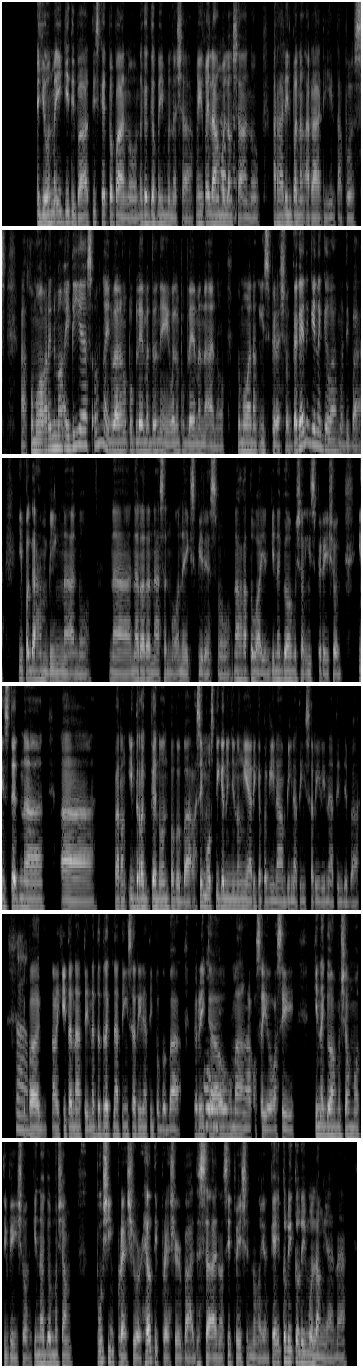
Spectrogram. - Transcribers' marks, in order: in English: "pushing pressure, healthy pressure"
- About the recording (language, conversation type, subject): Filipino, advice, Bakit ako laging nag-aalala kapag inihahambing ko ang sarili ko sa iba sa internet?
